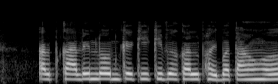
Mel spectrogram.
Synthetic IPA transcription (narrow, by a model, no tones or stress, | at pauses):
əlbkalinlonkekikiʋikəlpɦəjbət̪aũɦo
